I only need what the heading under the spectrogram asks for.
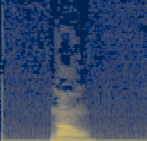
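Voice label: "ngau5", Teochew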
